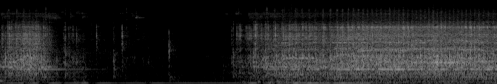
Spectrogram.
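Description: A longarm quilting machine stitches down a quilt-as-you-go seam, starting with rapid mechanical clatter, pausing briefly into near quiet, then running again in a steady, loud, continuous whir; no speech.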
